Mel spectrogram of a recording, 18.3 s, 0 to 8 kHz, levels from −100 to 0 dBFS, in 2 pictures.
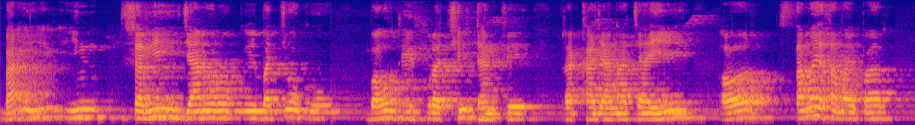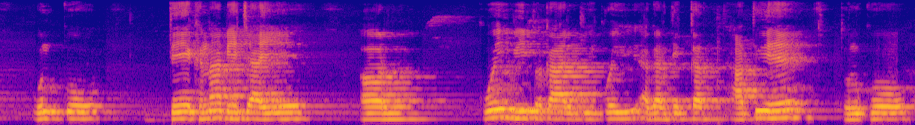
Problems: none marked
